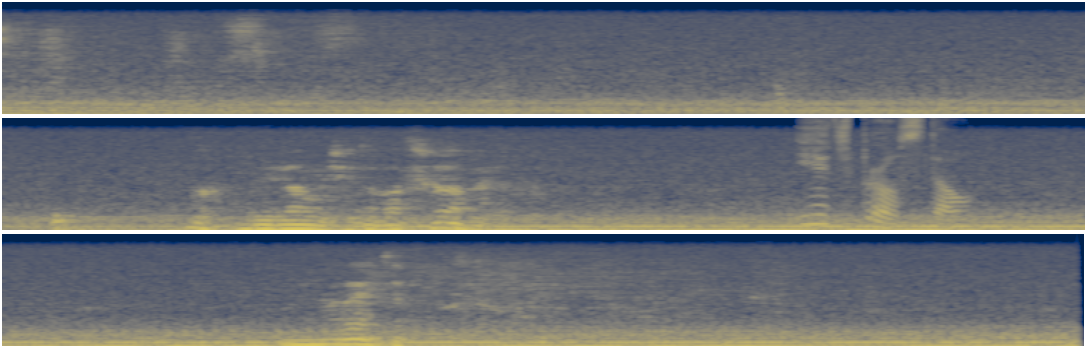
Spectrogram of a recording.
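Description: A truck engine hums steadily at a low pitch.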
